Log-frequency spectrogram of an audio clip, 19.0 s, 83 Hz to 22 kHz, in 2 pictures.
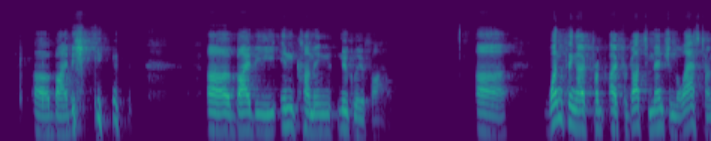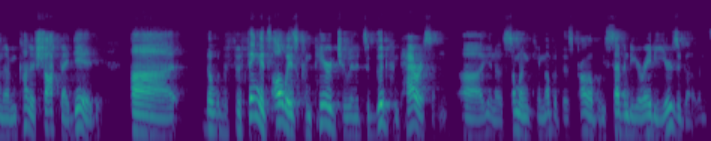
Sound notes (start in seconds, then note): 0.9 instructor laughing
